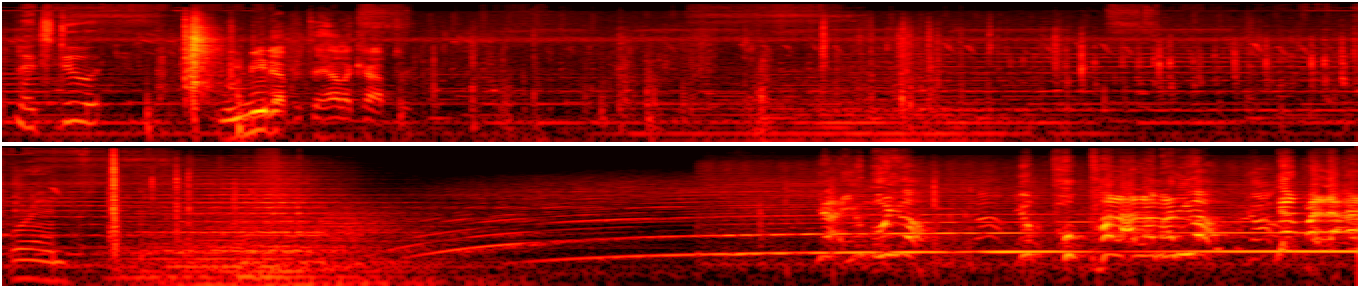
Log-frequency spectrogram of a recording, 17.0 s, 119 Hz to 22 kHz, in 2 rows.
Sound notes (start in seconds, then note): 10.5 alarm Blaring; 12.4 Korean; 16.7 men Shouting In Korean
